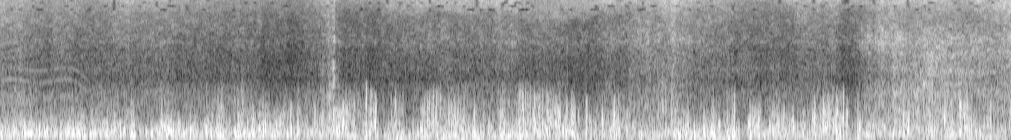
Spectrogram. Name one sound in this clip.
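Skis scrape and hiss over snow.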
